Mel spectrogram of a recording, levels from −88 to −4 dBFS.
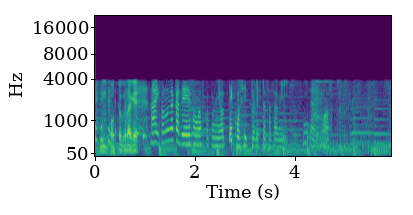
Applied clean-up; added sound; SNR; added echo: none; none; none; none.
